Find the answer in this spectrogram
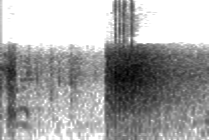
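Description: A single gunshot about a second in: a sharp crack that echoes away over the next second, in a firefight with other shots just before and after.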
